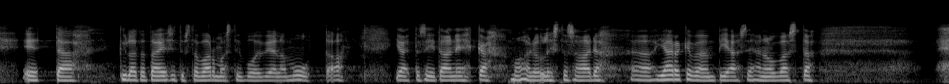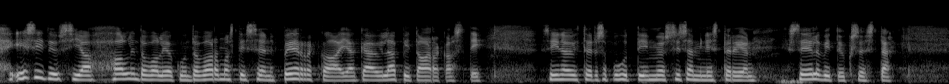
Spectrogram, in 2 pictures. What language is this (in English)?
Finnish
